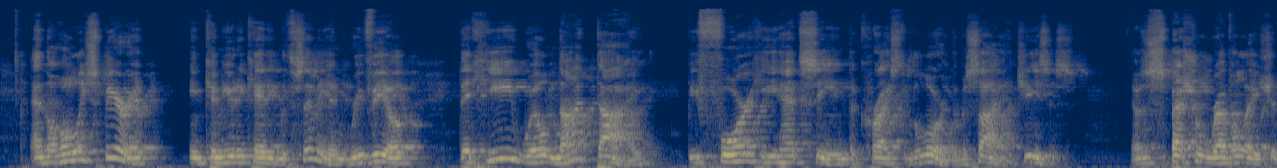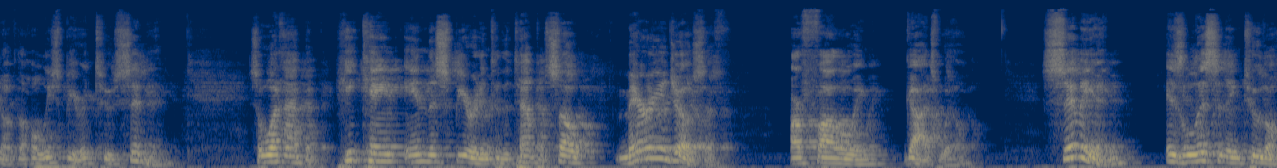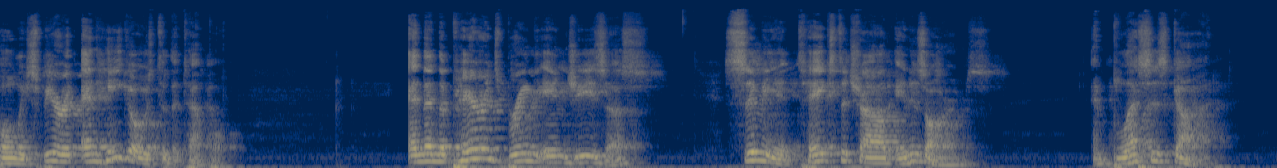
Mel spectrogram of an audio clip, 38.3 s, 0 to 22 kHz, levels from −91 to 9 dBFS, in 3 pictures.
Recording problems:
off-mic speech; far
echo of what is said; noticeable; throughout; 150 ms later, 15 dB below the speech
room echo; very slight; dies away in 0.2 s

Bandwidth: 17 kHz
